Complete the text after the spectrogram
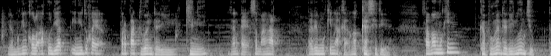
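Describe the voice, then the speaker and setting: A woman's voice: lowish voice, mellow. A young woman in a casual educational vlog, coaching public speaking in a chatty, step-by-step way. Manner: chatty and conversational, explains step by step.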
